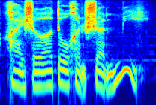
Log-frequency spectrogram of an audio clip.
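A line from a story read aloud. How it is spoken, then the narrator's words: Hushed, low. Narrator (Chinese): 嘘，爸爸低声说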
